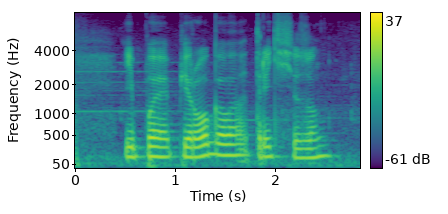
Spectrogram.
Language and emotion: Russian, neutral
